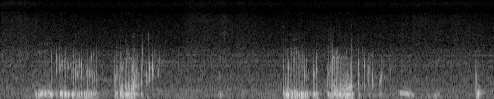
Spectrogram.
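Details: Close-up recording of a stomach growling: low rumbling gurgles in several bursts, ordinary borborygmi from gas and fluid moving through the gut.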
